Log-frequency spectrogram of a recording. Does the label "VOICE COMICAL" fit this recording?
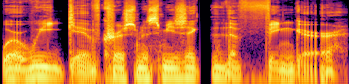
Yes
